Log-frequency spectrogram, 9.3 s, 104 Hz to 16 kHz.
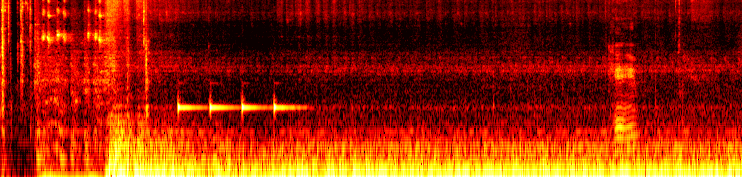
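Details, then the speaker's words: Probably 2015 5.3 LT six-speed truck, cammed, and badly tuned by another shop, before retuning: a brief crank, four chimes, then a lumpy idle that wavers; timing jumps everywhere and it would eventually die. "There She Goes Otto is all over the place timing is jumping everywhere and eventually it'll just have enough and it'll just completely die out"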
